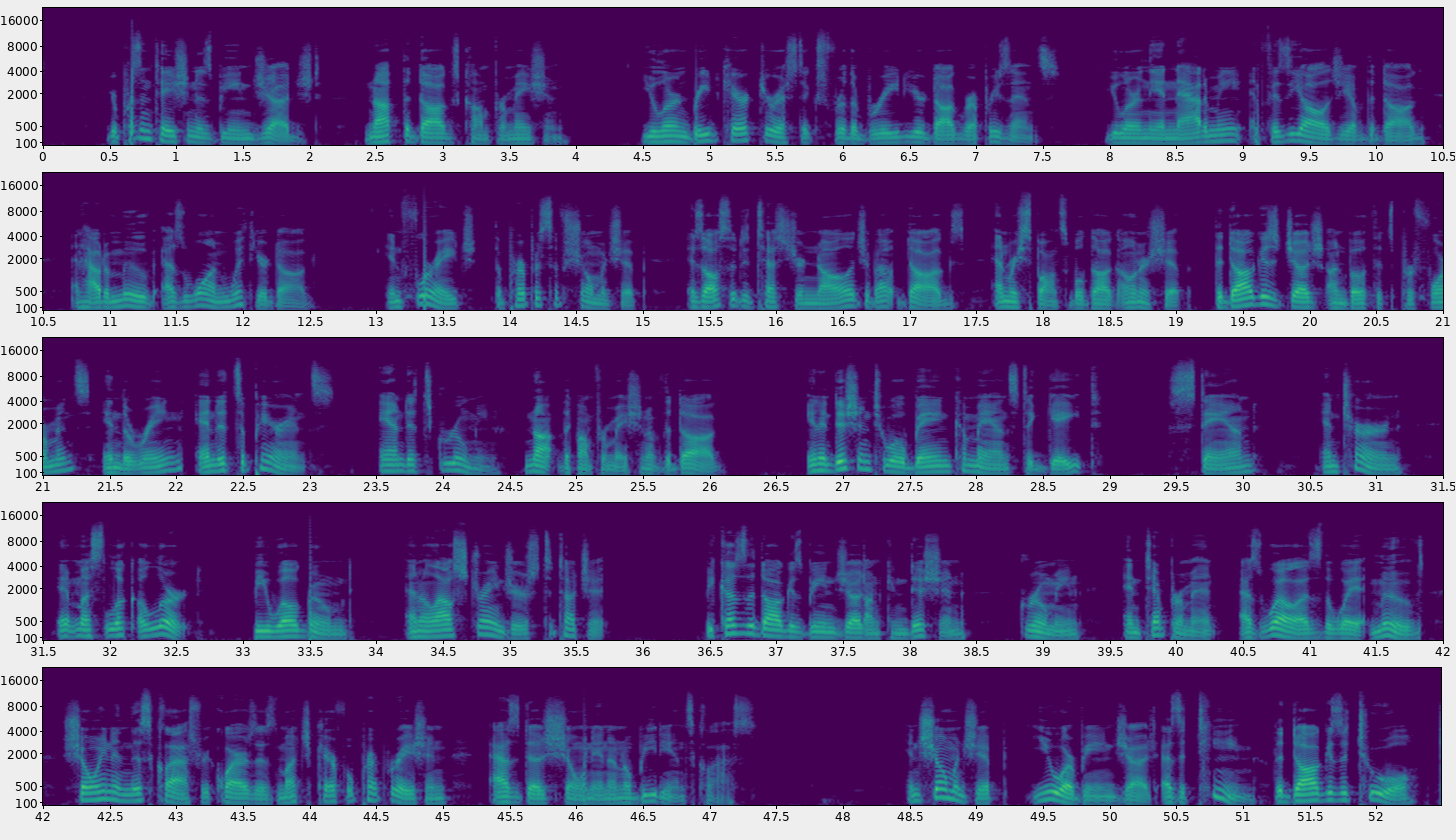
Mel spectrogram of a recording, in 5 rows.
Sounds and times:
Speech: 0.0s - 35.8s, 36.5s - 47.4s, 48.5s - 52.4s.

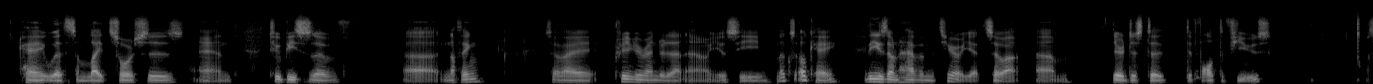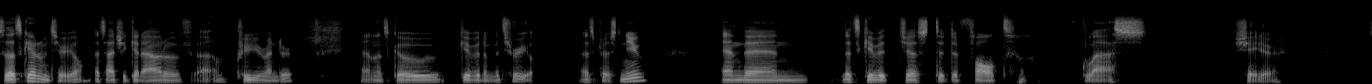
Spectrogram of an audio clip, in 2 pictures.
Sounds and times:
Speech: 0.2s - 3.5s, 4.1s - 4.8s, 5.5s - 10.6s, 11.2s - 12.7s, 13.6s - 20.2s, 21.0s - 24.0s, 24.6s - 25.2s, 26.1s - 26.5s.

